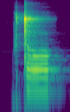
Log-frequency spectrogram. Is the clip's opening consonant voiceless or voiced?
voiceless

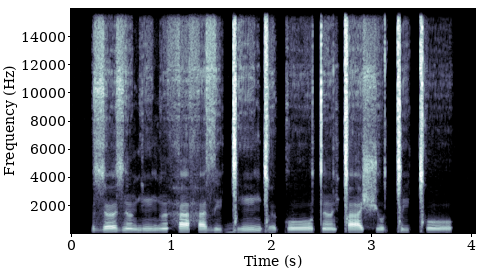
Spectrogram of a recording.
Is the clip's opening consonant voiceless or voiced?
voiced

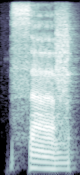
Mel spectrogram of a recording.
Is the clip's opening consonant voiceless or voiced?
voiceless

